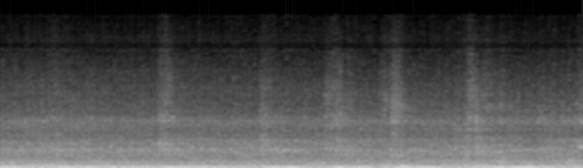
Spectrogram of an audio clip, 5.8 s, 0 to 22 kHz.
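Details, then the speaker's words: Country Clipper Challenger 52-inch zero-turn mower that wouldn't turn over, about half a quart low on oil, battery boosted, carb cleaner used: once running, steady even low hum with no knocks, misses or surging; engine sounds normal. "It actually very surprisingly did not sound bad once we got this thing running."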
